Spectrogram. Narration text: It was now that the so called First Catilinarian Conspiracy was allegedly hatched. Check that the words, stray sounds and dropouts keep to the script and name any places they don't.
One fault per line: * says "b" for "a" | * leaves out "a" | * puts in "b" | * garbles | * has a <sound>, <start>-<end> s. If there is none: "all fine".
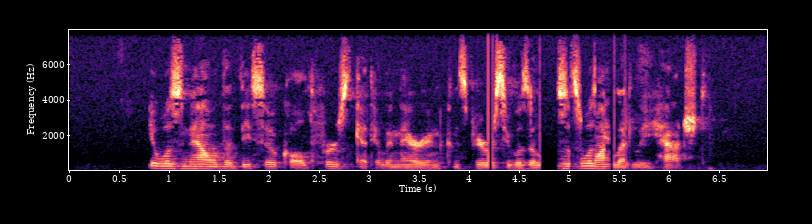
* has a dropout, 4.2-4.2 s
* garbles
